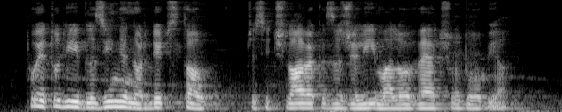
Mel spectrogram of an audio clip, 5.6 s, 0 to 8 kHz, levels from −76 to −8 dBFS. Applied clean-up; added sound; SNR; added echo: neural separator model SepFormer DNS4.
